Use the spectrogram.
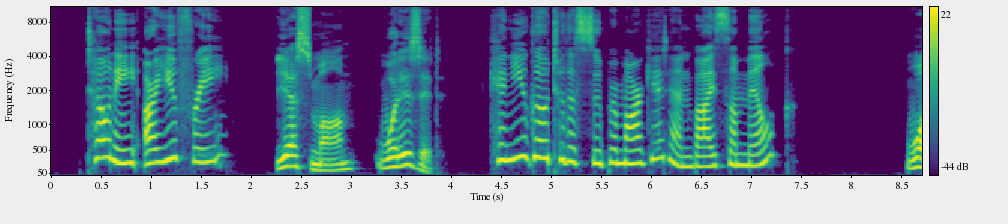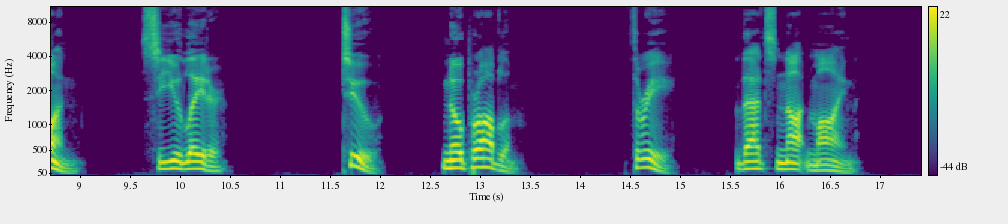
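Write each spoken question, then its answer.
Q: Can you go to the supermarket and buy some milk?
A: 2: No problem.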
